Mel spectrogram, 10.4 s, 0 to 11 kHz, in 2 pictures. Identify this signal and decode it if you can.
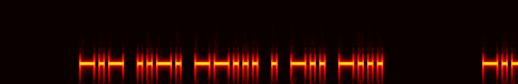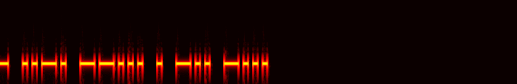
Morse code, heard as a keyed tone, about 25 wpm, 700 Hz. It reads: KF7EDB KF7EDB
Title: USA Call Signs - 6 Characters - Repeated 2x - 25wpm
